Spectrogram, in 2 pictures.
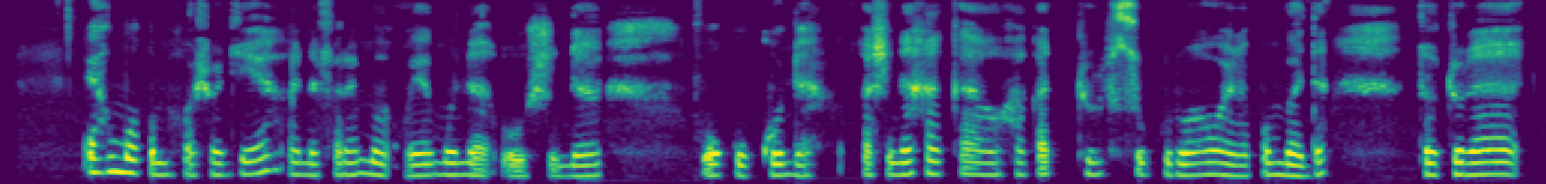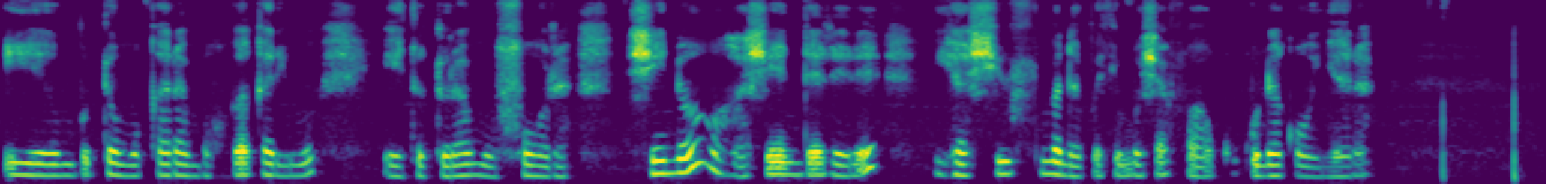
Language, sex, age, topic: Oshiwambo, female, 25-35, agriculture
